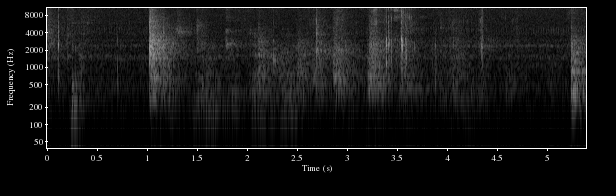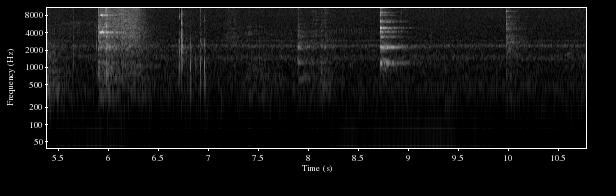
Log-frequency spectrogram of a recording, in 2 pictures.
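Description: Metal forceps clinking and scraping against a plastic tube and a glass Petri dish: a scattered series of sharp taps and rustles, with one clear, ringing clink near the end.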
